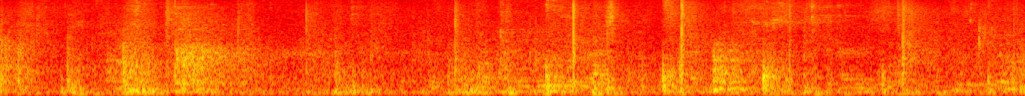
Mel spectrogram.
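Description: An adult speaks quietly nearby in a room with some echo.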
